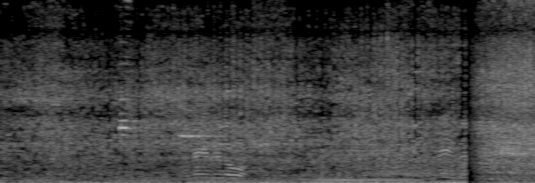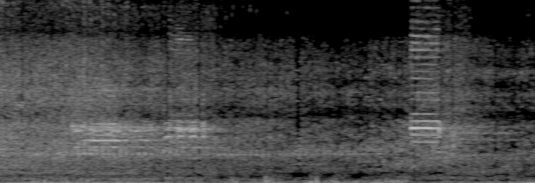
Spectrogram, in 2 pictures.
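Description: Outdoor street ambience: road traffic running with indistinct voices, broken by an abrupt cut about halfway through, and a short high-pitched beep near the end.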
